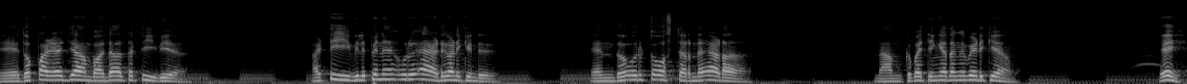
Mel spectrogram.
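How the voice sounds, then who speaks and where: A young man giving playful game commentary, teasing and cooing at an in-game baby as if it were a child. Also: high-pitched. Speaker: gaming channel host.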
